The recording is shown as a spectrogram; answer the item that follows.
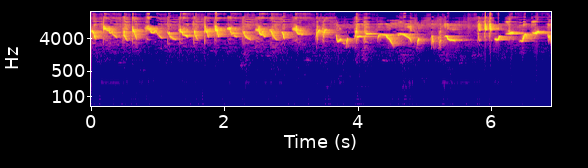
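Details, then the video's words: White-eye from the wild giving plengi ngalas song. A long, fast warble of high, downslurred whistles shifts into lower, varied twittering phrases partway through and then climbs again. A faint steady hum lies beneath. "Suara plengi ngalas"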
